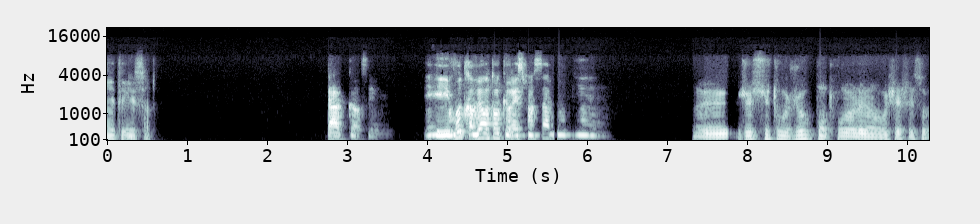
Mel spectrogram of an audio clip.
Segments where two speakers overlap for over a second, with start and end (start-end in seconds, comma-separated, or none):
none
